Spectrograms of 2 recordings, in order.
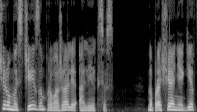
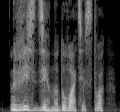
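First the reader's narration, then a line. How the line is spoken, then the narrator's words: Hiss. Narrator (Russian): прошипел Виктор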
